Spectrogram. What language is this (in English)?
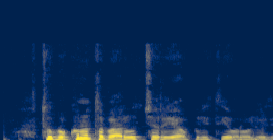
Pashto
